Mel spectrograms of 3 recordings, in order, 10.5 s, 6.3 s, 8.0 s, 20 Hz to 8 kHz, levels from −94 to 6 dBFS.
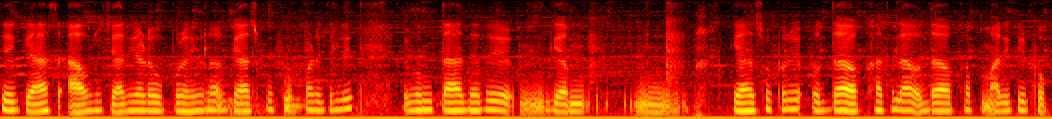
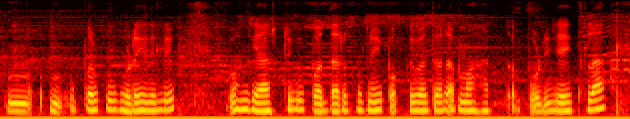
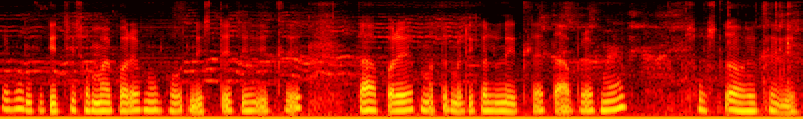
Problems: constant background noise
